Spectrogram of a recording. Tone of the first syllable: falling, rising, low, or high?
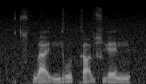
low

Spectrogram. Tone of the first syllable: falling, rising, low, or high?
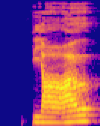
rising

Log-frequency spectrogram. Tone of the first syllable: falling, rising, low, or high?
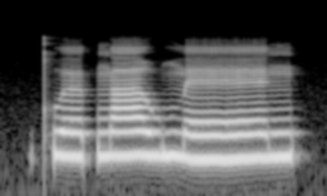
low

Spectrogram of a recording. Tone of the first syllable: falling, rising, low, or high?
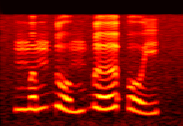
rising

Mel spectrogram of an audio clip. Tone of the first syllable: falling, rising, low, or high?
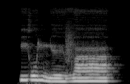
high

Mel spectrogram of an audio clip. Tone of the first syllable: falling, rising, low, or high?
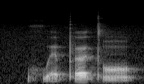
high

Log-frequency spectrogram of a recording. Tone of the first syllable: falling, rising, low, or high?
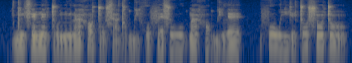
high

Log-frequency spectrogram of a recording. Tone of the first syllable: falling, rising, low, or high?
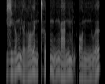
rising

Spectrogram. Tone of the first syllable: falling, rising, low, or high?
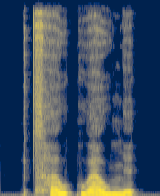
rising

